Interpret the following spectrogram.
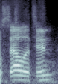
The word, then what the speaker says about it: Salatin: And for those of you who guess Joel and Daniel Salatin or rhymes with gelatin, you are correct.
